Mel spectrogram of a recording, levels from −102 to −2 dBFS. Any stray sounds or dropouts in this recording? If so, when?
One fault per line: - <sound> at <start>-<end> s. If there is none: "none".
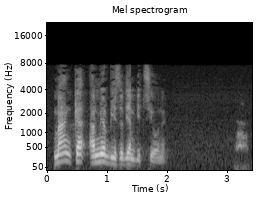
- bark at 3.1-3.4 s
